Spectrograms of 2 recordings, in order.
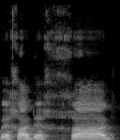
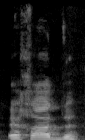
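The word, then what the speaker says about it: אחד: A person should prolong his pronunciation of the ches of Echad, in order to pronounce God as king in the heavens and on earth and the earth.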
